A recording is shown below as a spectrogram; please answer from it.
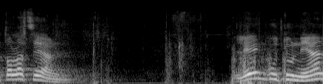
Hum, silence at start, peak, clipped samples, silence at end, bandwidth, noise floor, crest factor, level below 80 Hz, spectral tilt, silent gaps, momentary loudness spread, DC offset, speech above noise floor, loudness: none; 0 s; -4 dBFS; under 0.1%; 0 s; 13.5 kHz; -54 dBFS; 16 dB; -42 dBFS; -5.5 dB/octave; none; 19 LU; under 0.1%; 36 dB; -19 LUFS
